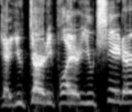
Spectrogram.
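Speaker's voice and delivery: rough, loud screaming announcer-style rant. Retelling a radio announcer yelling at an ejected player: imitating the announcer yelling. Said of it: "yelling at that guy".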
